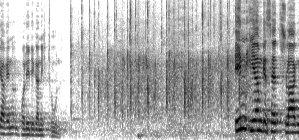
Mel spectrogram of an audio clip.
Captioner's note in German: Beifall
